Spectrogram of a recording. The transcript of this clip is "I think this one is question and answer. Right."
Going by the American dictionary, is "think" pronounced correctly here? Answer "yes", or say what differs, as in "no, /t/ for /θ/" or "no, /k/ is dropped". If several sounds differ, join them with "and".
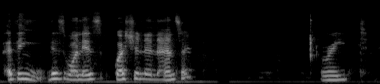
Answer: yes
